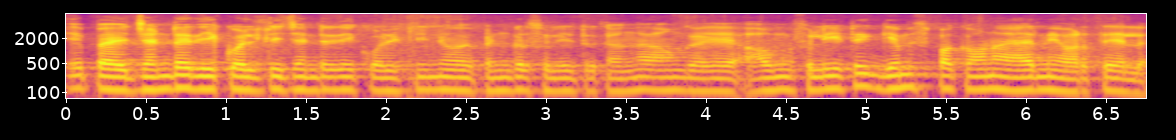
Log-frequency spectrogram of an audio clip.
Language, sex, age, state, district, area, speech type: Tamil, male, 18-30, Tamil Nadu, Viluppuram, urban, spontaneous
